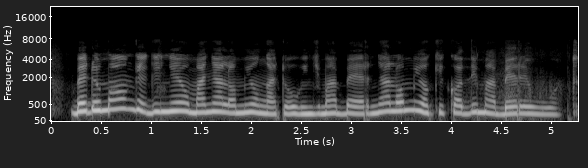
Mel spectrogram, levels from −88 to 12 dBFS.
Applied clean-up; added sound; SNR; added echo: none; none; none; none.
